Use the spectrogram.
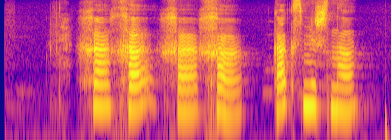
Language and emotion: Russian, positive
